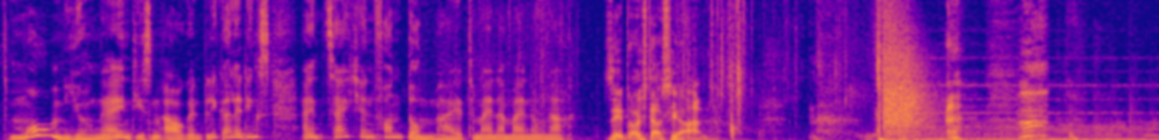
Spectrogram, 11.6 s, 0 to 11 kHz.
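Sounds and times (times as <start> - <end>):
speech: 0.1 - 7.3, 8.1 - 8.8
whip cracking: 8.7 - 9.6.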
